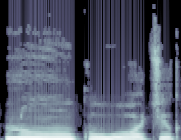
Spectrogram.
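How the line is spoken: Offended drawl. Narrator (Russian): обиженно протянула Олеся

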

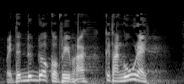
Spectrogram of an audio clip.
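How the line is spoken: Loud angry yell. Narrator (Vietnamese): Người đó hét lớn

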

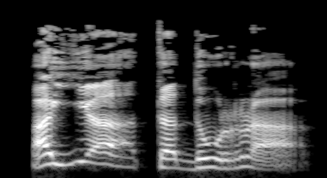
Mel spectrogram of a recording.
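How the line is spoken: Moaning. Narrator (Russian): стонал другой

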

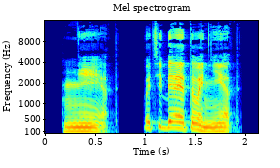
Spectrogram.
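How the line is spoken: Snorting. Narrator (Russian): хмыкнул Скотт

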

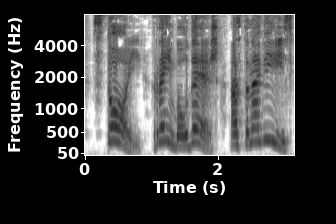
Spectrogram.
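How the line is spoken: Shout. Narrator (Russian): крикнула хозяйка

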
